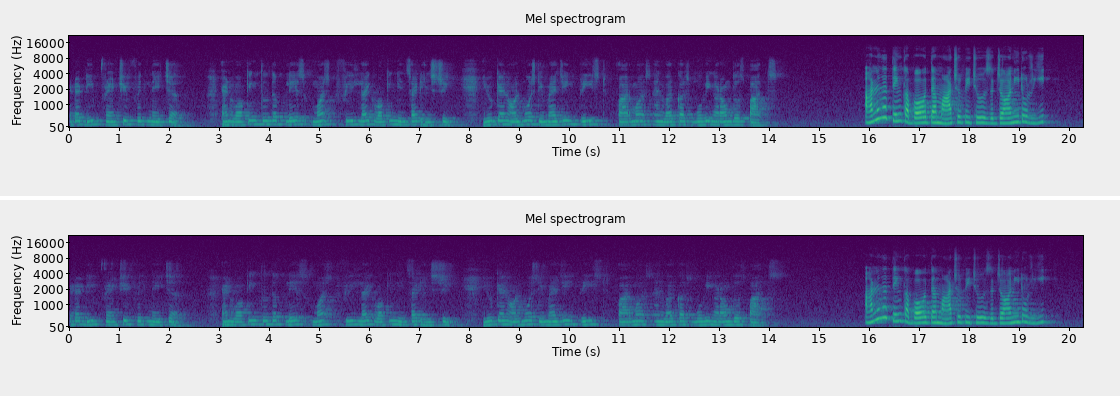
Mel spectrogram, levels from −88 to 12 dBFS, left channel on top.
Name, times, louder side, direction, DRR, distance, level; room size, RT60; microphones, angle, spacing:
voice 1, 0.0-2.2 2.8-10.6 11.0-14.1, left 1 dB, 85° left, 4 dB, 3.8 m, -36 dB
voice 2, 15.9-19.5, left 3 dB, 40° left, 12 dB, 1.1 m, -25 dB
26.0 x 22.5 x 9.3 m, 0.89 s
head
